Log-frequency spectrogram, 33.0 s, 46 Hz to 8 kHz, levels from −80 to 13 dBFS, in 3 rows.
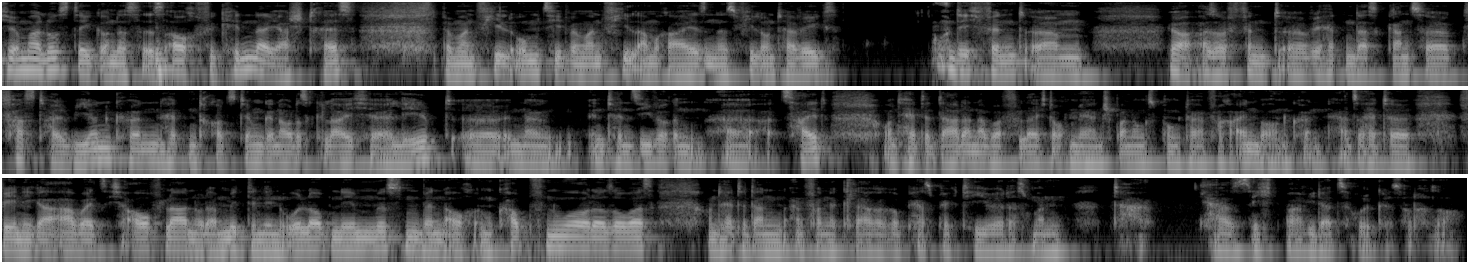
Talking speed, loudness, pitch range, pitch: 175 wpm, -27 LUFS, 90-100 Hz, 95 Hz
